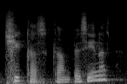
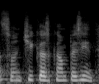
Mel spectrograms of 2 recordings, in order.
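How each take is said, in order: First: "chicas campesinas" said softly with a mild sneer; scornful tone. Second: Said in the usual way. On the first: Shown as a demonstration. Preacher showing how a sneer turns truth into insult, quietly scornful. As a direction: let a little contempt into "chicas campesinas". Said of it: "Pero si se les decía". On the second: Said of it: "Si en un tono normal".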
